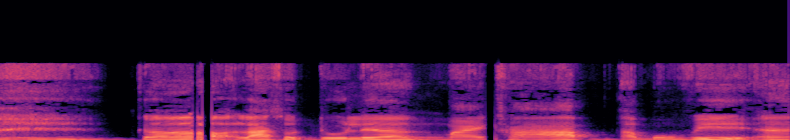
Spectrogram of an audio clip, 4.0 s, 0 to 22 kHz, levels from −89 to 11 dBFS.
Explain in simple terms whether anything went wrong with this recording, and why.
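Two short glitches interrupt the speech, one from 0.96 to 1.09 s and a second from 2.44 to 2.52 s. Both are a corrupt frame decoded: some of the stored data got scrambled, and the player decoded it anyway, putting sound at the wrong pitches. Each glitch sounds like a brief squeaky burst, which fits several damaged frames in a row. The first is a loud burst, and the second is noticeably quieter.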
